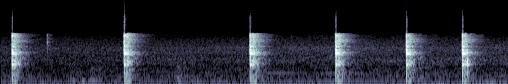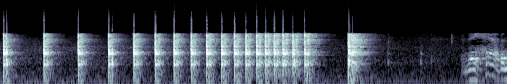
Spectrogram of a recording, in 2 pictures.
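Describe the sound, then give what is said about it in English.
Sharp wooden knocks from a thick hanging han board struck to call practice in Soto Zen. Widely spaced blows quicken steadily into a rapid roll, followed by one last separate strike. “they have a big piece of wood, kind of about this big. It's thick, about that thick, about this big. And then they hit the bell to call you to practice. They hit the han is what this piece of wood is called.”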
